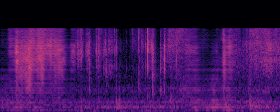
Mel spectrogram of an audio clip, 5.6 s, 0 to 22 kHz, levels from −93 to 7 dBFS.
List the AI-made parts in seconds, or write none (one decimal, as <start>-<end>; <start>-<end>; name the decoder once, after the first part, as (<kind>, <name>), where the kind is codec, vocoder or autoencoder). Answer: 0.0-1.5 (vocoder, HiFi-GAN); 3.7-4.7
